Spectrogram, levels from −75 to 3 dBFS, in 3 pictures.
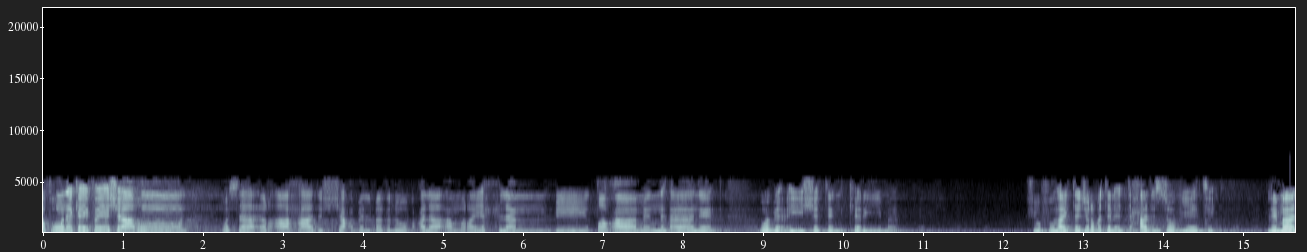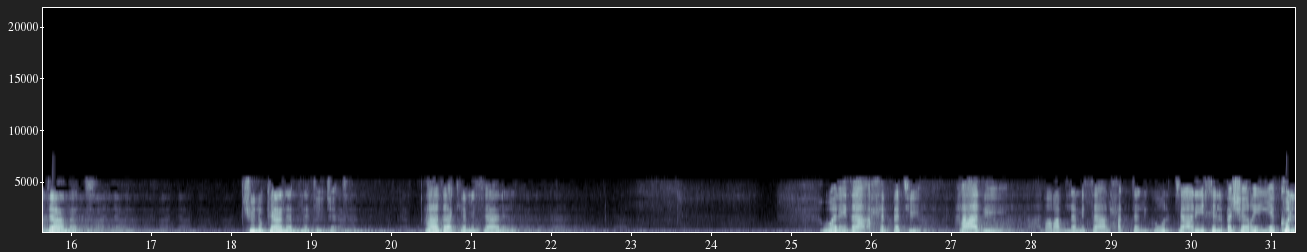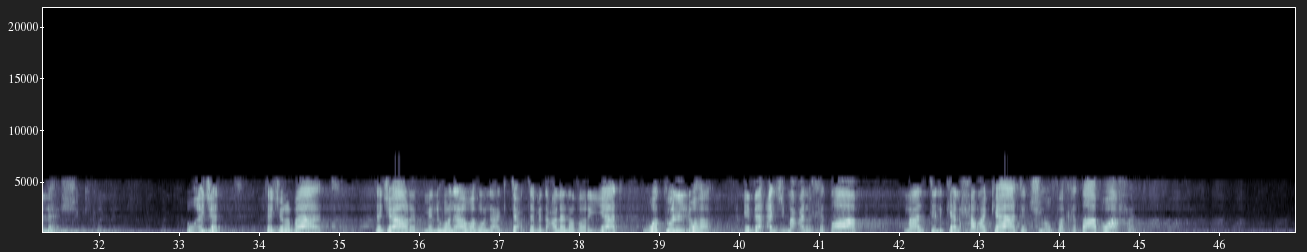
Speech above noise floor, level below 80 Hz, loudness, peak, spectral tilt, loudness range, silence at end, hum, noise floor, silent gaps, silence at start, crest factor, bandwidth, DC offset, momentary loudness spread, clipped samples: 27 dB; -42 dBFS; -18 LUFS; 0 dBFS; -8.5 dB/octave; 8 LU; 0.5 s; none; -45 dBFS; none; 0 s; 20 dB; 5.4 kHz; under 0.1%; 20 LU; under 0.1%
